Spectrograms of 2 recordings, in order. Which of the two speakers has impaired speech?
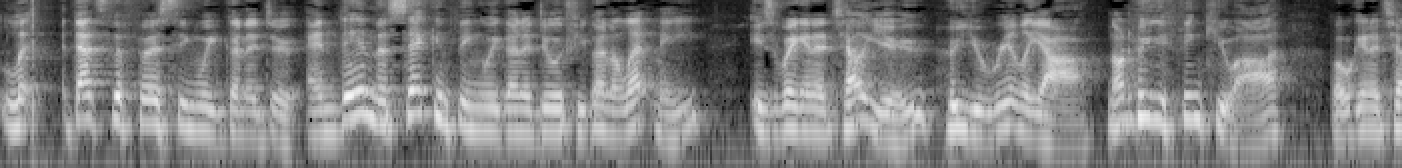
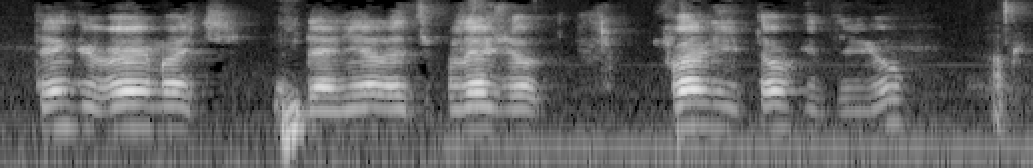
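The second: ALS, bulbar onset; diagnosed seven months ago; bulbar, mainly mouth and vocal cords.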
